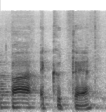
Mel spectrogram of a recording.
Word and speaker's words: pas écouté: Je n'a pas écouté. Tu n'a pas écouté. Il n'a pas écouté. Elle n'a pas écouté. – Здесь S можно произносить.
